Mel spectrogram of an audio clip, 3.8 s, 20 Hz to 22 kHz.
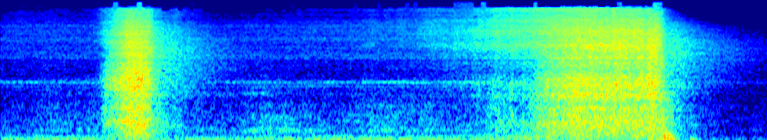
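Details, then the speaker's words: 2003 Honda Element: with cylinder 2 pressurised, two bursts of air hiss blow out of the tailpipe, a short one then a longer one; compression test showed a big leak on number 2, burnt exhaust valve. "huge buildup of there in the tailpipe look at it's completely blowing through here"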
